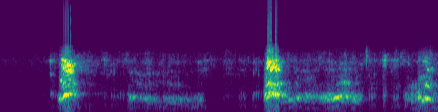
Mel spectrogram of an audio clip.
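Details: Two sharp, loud barks about two seconds apart from Hugo, a chocolate brown Labrador Retriever. Softer muffled noises and grumbling fill the gap and the end.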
